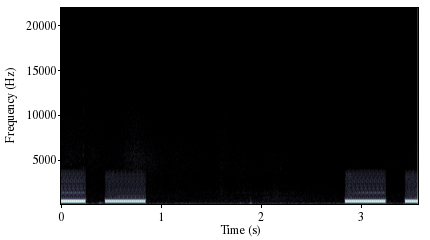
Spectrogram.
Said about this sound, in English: He's been told the phone's going to ring, apparently. Best laid plans. You ringing? Oh, it's ringing. This is exciting.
